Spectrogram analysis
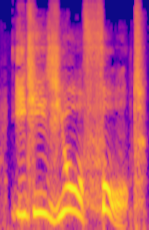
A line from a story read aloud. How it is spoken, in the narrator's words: cried Morcerf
